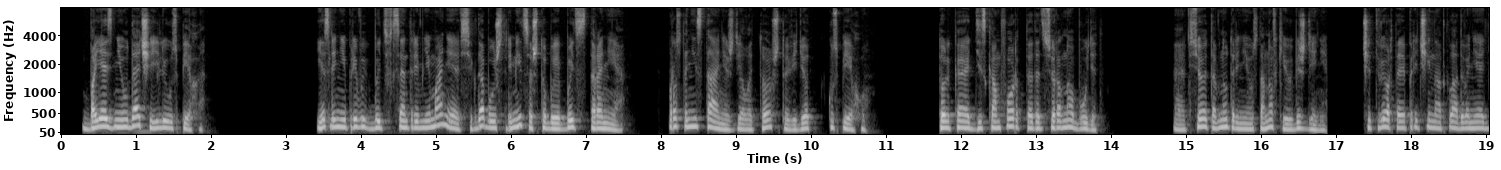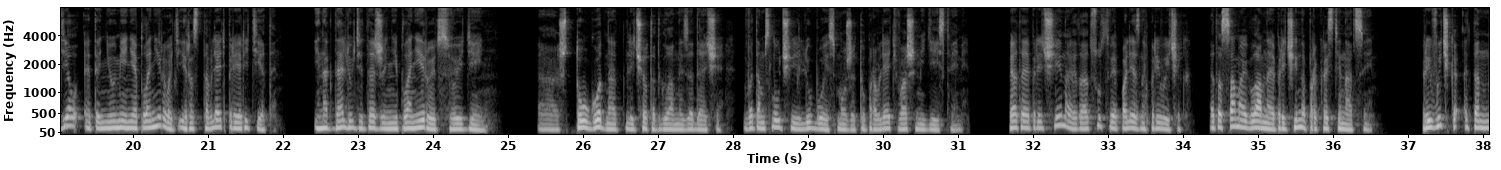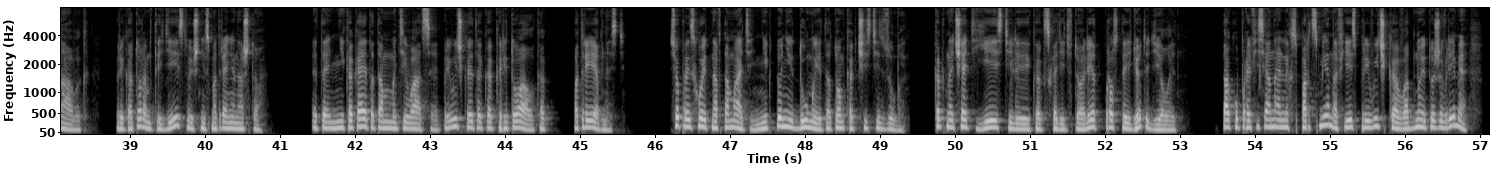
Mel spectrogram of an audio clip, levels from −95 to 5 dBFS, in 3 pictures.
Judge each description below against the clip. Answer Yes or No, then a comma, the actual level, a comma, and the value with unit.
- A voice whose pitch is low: No, medium, 145 Hz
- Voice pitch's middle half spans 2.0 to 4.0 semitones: No, average, 4.6 semitones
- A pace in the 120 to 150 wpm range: Yes, average, 145 wpm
